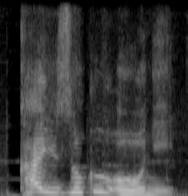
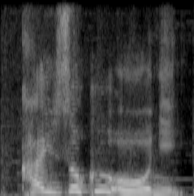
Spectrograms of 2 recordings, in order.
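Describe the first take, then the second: No difference in how they are said.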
